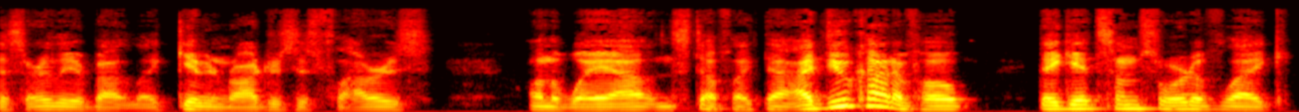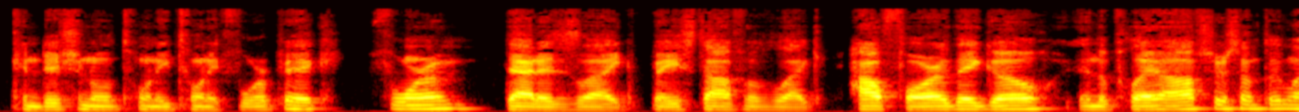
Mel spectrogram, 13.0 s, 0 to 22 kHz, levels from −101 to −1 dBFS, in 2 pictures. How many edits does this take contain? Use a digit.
3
